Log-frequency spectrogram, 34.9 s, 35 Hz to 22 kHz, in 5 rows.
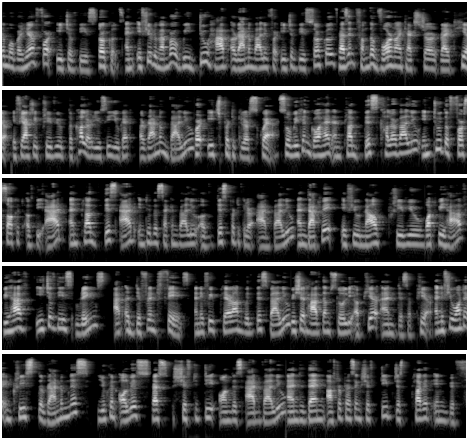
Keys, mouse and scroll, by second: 4.4 scroll down 2, 4.5-5.0 middle drag, 5.0 scroll up 3, 5.5 drag, 7.1 click, 7.8 ctrl+shift+click, 11.1 middle click, 11.1-11.4 scroll down 2, 12.8-14.2 drag, 14.5 click, 15.5-17.2 drag, 17.5 click, 18.3 middle click, 18.3 scroll down 3, 19.6 middle click, 20.3 ctrl+shift+click, 21.0 middle click, 21.0 scroll up 3, 21.4 scroll down 3, 23.2-24.2 scroll up 4, 23.4 middle click, 24.7-29.1 shift+drag, 29.5 scroll down 1, 29.8 middle click, 30.1 click, 30.9 shift+s, 32.3 shift+d.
